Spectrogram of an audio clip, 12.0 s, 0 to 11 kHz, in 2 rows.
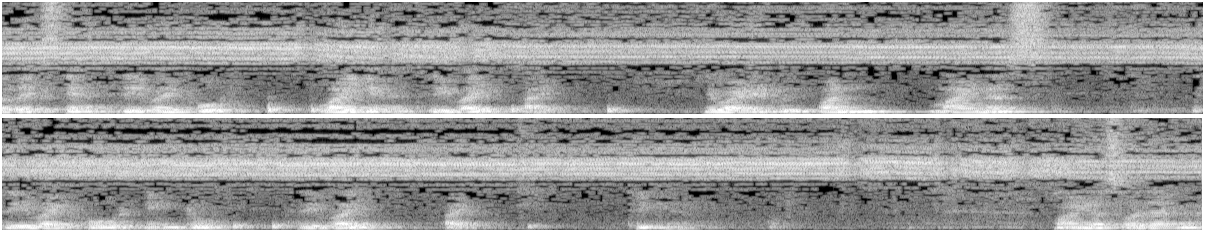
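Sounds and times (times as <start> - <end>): crickets trilling: 0.0 - 12.0
man speaking: 3.5 - 5.3, 6.0 - 8.5, 11.3 - 12.0.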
